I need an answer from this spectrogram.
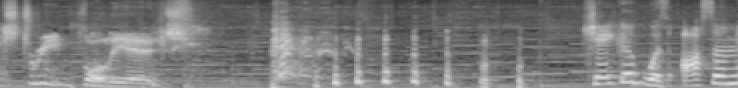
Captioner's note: laughing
